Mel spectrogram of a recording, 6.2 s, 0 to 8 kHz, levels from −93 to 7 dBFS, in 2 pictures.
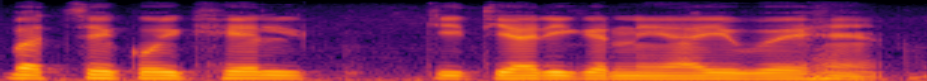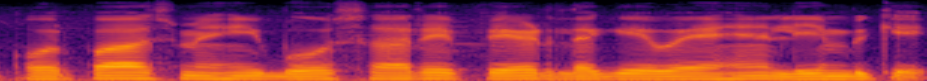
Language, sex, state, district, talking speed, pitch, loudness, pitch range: Hindi, male, Rajasthan, Bikaner, 215 wpm, 105 Hz, -17 LUFS, 100-115 Hz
